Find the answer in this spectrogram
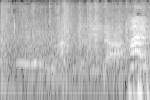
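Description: Speech only: faint voices in the background, then a woman starts talking close to the microphone near the end.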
